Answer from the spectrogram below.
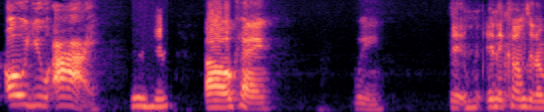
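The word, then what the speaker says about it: Oui: good oh she said the french yogurt is pronounced we oh you know what i think it is yes we but it's spelled o-u-i oh okay we and it comes in a real cute um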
